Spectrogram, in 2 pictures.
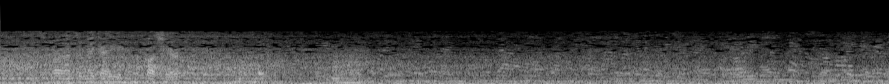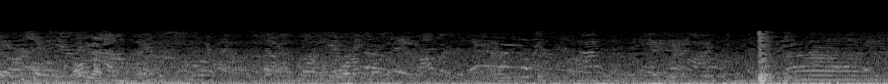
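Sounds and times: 
low rumbling background in a train dining car: 0:00.0 - 0:17.7
murmur of many overlapping voices in a train dining car: 0:00.0 - 0:17.7
speech: 0:00.6 - 0:03.8.

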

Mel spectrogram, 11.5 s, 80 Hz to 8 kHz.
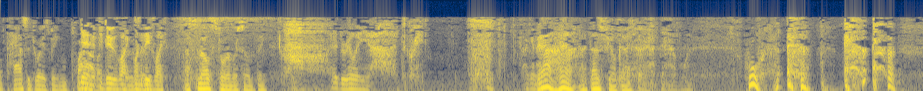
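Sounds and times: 
speech: 0:00.0 - 0:05.4, 0:06.1 - 0:10.4, 0:11.1 - 0:11.5
person coughing: 0:09.6 - 0:11.4.

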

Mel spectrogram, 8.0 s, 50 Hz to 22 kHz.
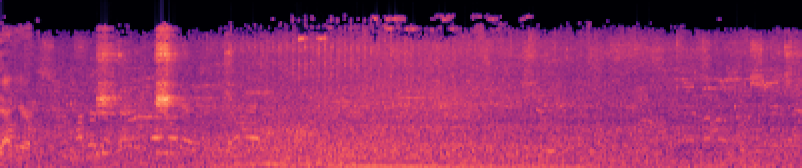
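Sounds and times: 
speech: 0:00.0 - 0:03.0
buses rumbling along a busy city street: 0:00.0 - 0:08.0
city street traffic noise: 0:00.0 - 0:08.0.

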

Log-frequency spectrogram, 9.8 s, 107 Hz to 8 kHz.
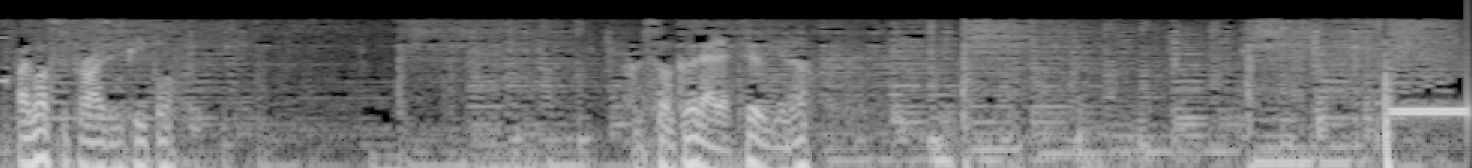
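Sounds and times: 
music: 0:00.0 - 0:09.8
speech: 0:00.2 - 0:01.6, 0:04.3 - 0:06.4
telephone ringback tone heard through the line on an outgoing call: 0:09.3 - 0:09.8.

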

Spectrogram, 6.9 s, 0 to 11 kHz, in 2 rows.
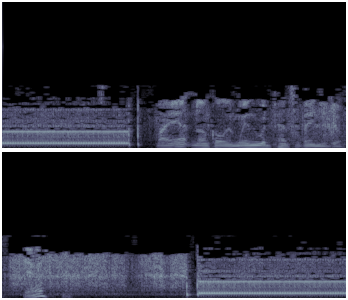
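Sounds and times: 
telephone with an old-fashioned ring on an overseas call: 0:00.0 - 0:01.3, 0:05.4 - 0:06.8
speech: 0:01.6 - 0:04.1.

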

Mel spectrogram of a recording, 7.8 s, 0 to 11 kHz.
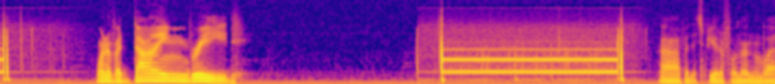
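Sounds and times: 
click on a telephone line: 0:00.0 - 0:00.7, 0:04.2 - 0:06.6
speech: 0:01.0 - 0:02.5, 0:06.6 - 0:07.7.

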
